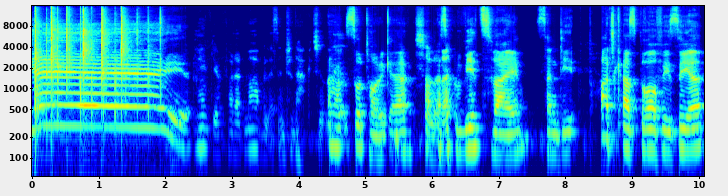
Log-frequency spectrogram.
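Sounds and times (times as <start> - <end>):
applause: 0.0 - 2.2
speech: 2.6 - 10.0.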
